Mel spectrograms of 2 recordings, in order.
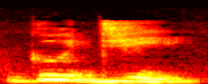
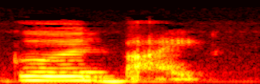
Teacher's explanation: O D interrompe o som e o B já vai iniciar um novo som. · Shown in: second take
